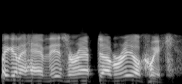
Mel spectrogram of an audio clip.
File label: round winning, professional epic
